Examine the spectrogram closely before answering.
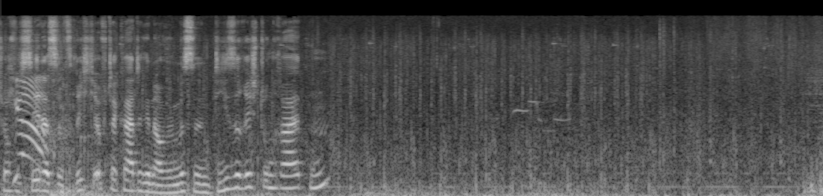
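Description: Hooves clop steadily as a horse gallops along a dirt path.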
